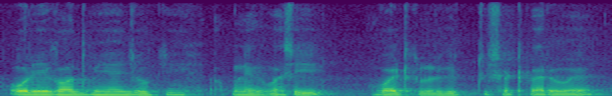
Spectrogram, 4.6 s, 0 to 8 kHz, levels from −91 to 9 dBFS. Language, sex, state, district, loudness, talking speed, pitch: Hindi, male, Uttar Pradesh, Shamli, -18 LUFS, 195 wpm, 135 Hz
